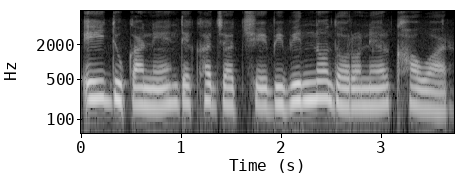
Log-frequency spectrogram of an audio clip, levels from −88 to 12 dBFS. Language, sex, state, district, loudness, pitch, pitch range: Bengali, female, Tripura, West Tripura, -15 LUFS, 185 Hz, 175-210 Hz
